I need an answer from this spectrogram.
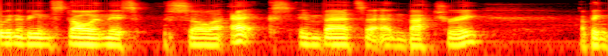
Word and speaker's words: SolaX: one today we're going to be installing this solar X inverter and Battery I've been calling it a solax it's my stupid pronunciation of things it is solar X and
